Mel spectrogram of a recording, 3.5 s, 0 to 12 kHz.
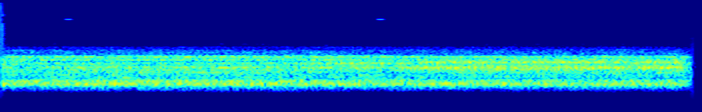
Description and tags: Muted Screams
This sound is actually the nearby water fountain. This was recorded with a Zoom H6N and then edited with Adobe Audition CC.
bizarre, dreamlike, evil, monster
